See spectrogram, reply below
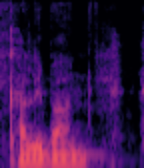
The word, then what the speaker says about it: Caliban: Können wir ein für alle mal klären, ob diese Band Caliban oder Caliban ausgesprochen Caliban. Werden will? – Caliban. – Als Deutscher wär's Caliban, ja.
